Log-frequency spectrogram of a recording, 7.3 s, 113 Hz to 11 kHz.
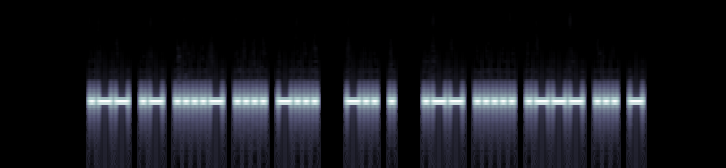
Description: Morse code, heard as a keyed tone, about 27 wpm, 700 Hz. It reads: WA4HB DE W5JST
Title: USA Callsign DE Callsign - 5 Characters - 28wpm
